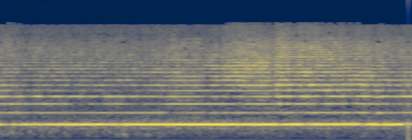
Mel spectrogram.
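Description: A single long shofar blast holds one steady, mid-pitched note for about four seconds, loud and brassy with a rich buzzing tone, and no voices are heard.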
